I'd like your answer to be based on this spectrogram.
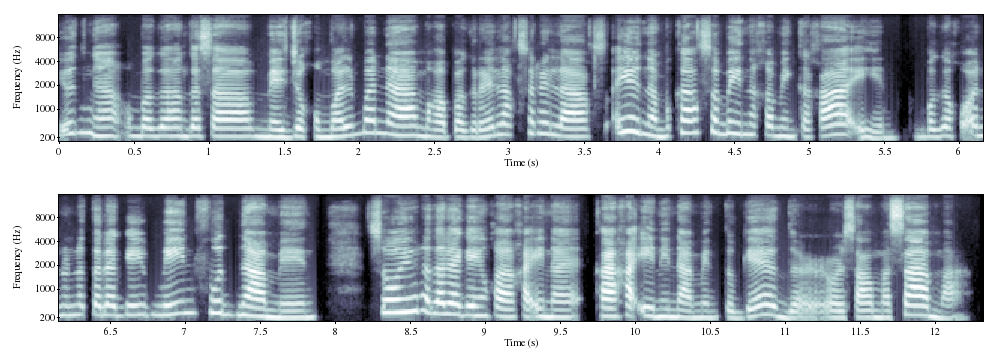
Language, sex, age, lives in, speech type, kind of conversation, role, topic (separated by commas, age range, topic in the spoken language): Filipino, female, 40-44, United States, conversation, podcast, guest, Paano mo inihahanda ang pagkain kapag may umuuwi na pagod at balisa?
